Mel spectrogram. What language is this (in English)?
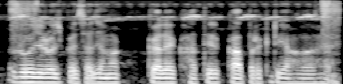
Maithili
